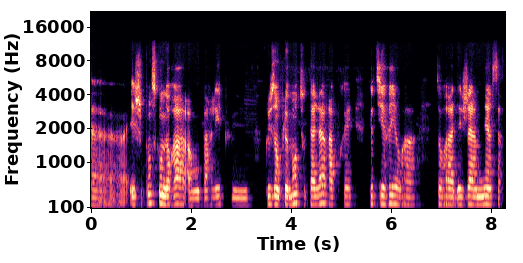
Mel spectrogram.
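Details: Adult speaker; normal voice.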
